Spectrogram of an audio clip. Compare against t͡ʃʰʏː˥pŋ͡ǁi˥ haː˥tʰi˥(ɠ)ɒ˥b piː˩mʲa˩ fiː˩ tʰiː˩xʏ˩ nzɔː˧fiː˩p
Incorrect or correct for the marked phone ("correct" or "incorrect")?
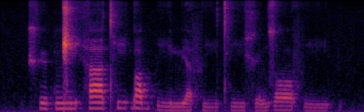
correct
